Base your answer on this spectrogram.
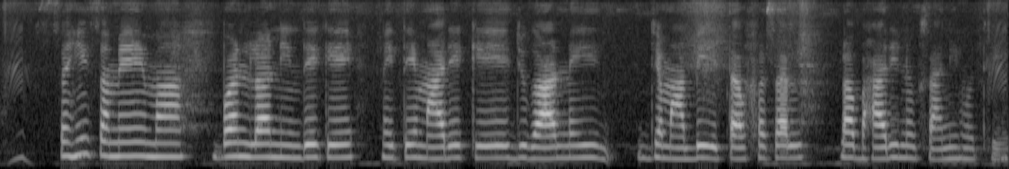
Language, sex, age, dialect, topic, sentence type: Chhattisgarhi, female, 31-35, Western/Budati/Khatahi, agriculture, statement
